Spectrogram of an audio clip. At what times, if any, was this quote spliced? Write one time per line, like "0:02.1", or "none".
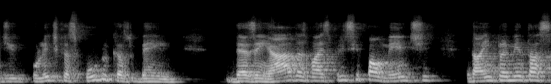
0:01.3

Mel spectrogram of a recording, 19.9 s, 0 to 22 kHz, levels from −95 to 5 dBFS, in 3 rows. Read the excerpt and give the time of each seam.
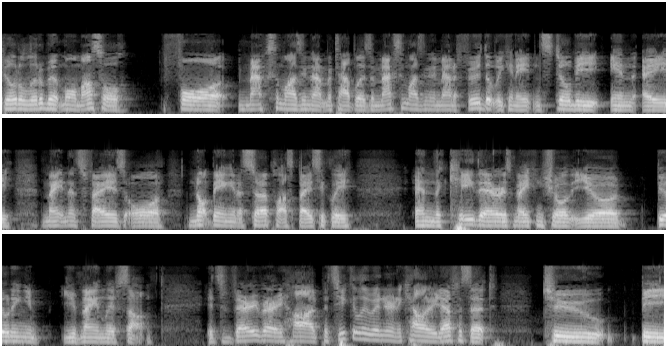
none

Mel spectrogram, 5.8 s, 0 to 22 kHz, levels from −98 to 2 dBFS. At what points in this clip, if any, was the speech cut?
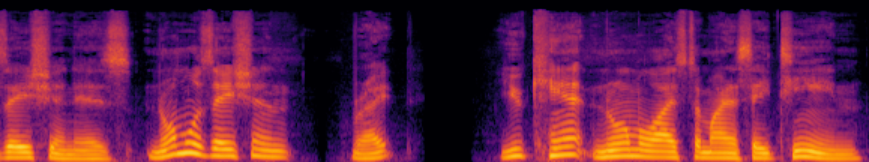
0:02.3

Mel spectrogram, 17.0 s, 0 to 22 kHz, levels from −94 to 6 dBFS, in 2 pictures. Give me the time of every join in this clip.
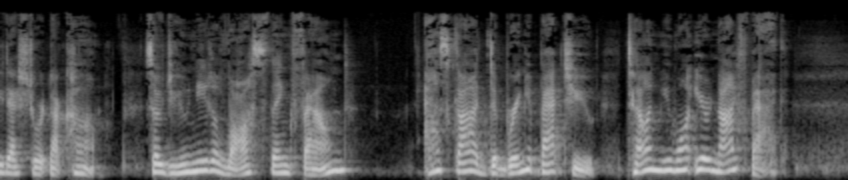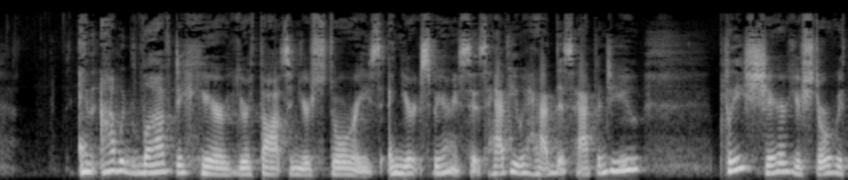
0:01.4

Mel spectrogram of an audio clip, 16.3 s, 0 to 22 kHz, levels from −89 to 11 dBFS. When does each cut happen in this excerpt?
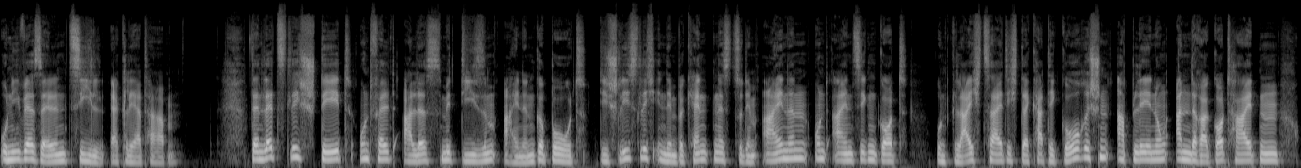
0:07.4

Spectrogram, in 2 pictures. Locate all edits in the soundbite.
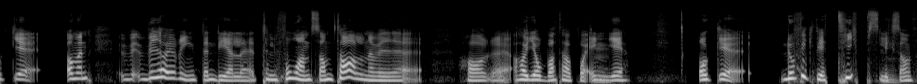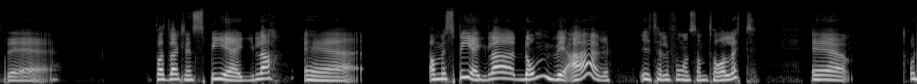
0:09.2

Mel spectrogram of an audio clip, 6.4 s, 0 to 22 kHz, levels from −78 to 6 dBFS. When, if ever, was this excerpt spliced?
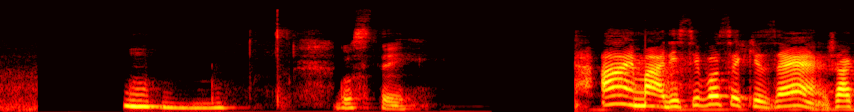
0:02.5

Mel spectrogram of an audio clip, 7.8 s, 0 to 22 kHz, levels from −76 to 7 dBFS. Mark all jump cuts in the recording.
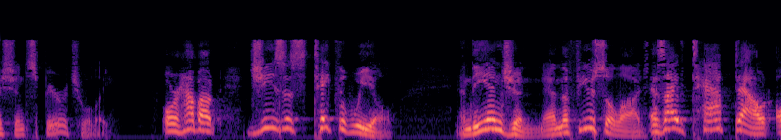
0:01.5
0:06.4

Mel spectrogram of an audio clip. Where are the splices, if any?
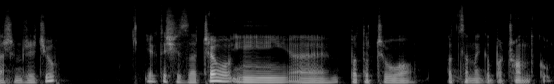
0:01.5

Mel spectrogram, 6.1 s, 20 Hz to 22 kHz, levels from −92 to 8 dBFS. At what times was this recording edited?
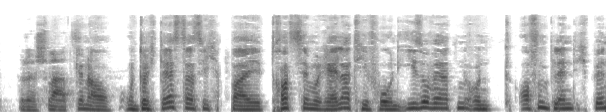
0:02.2

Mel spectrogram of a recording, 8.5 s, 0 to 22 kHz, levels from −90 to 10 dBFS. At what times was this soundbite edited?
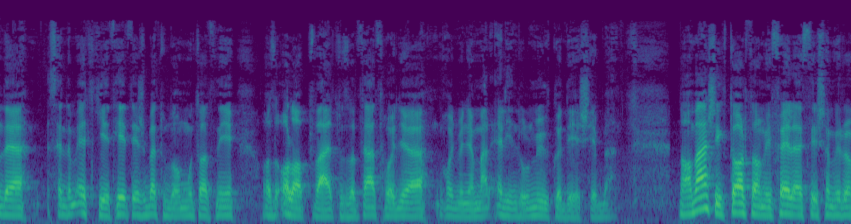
0:06.7

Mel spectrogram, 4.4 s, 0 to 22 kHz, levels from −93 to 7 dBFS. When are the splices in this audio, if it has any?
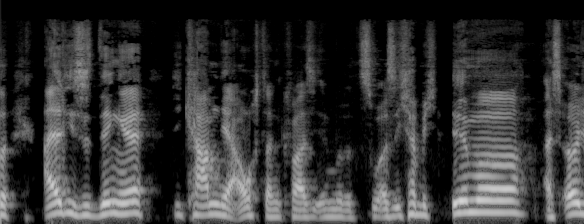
0:03.3

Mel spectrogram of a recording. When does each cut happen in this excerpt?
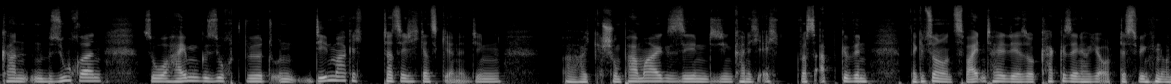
none

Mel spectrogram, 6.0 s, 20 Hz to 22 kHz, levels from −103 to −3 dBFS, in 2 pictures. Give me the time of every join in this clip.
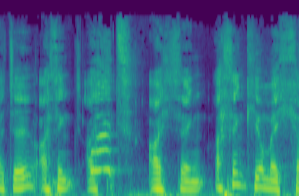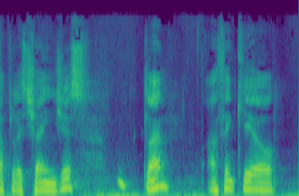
0:02.1

